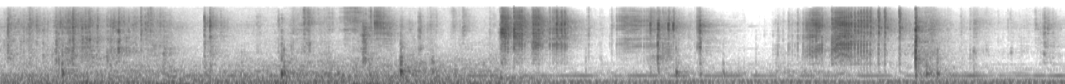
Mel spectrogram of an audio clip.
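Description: Clear plastic wrap crinkling and tearing as it is pulled off a small cardboard earbud box, with the scrape of hands handling the box, in several short bursts.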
